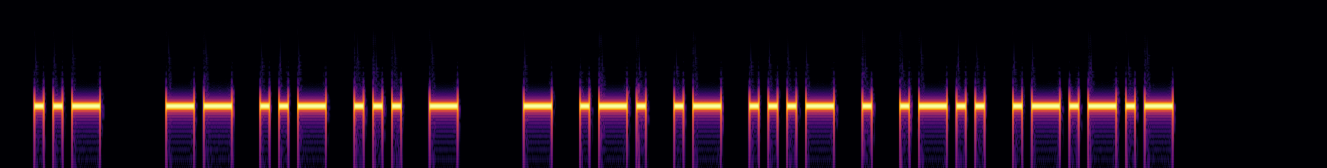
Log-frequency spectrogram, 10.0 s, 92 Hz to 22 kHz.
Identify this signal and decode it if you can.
Morse code, heard as a keyed tone, about 17 wpm, 700 Hz. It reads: U MUST TRAVEL.
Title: Sentences from Top 400 Words and Abbreviations 17wpm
